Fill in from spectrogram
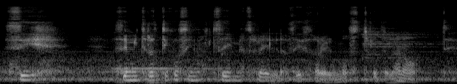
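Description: A woman's voice: mid-range voice, expressive, moderate pace, vocal fry, heavy background noise. Woman doing a deluded killer mouse brother. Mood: insistent. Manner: insistent, self-righteous. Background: music.

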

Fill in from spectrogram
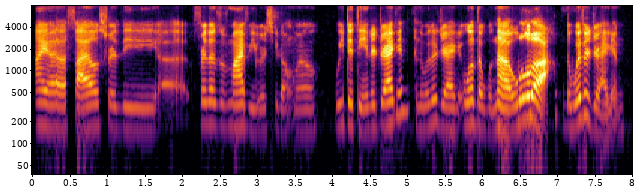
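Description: A woman's voice: fairly low pitch, fairly quick, few pauses, pushed and bright, no echo. A woman chatting casually as a guest in a gameplay session, giggly and tripping over her words. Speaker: guest co-player.

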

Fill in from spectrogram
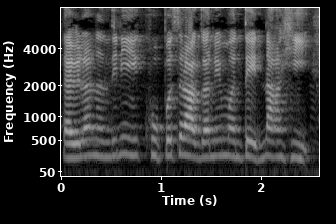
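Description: A woman narrating a storytelling recap of a TV serial episode in steady, matter-of-fact narration. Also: fairly high pitch, normal speed.

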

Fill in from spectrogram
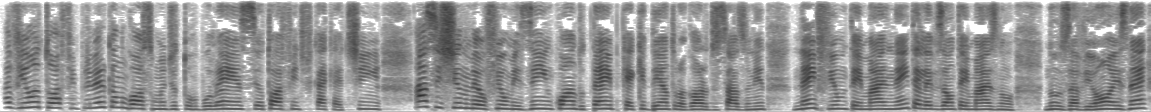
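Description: A woman preaching to a women's conference with a high, bright voice. She swings her pitch and loudness up and down, mixing scripture with a personal story in a passionate cadence. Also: quick pace. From Brazil. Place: church.

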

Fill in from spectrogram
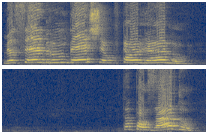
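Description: A Brazilian woman with a Brazilian Portuguese accent reacting on camera, jumpy and excitable, scared and trembling, swearing and laughing as she talks. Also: very high-pitched, slow, roomy sound. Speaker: YouTuber. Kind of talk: reaction video chat.

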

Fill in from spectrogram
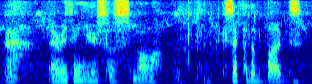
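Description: A man's voice: medium pitch, fairly quick, noisy background, natural voice. Actor as easygoing young American guy. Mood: curious. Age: 20s. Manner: relaxed, curious, fumbling pronunciation. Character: young American man Dan, easygoing visitor. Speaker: lead character. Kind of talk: film dialogue.

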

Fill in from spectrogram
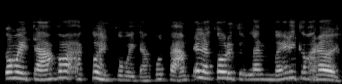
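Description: Young woman English teacher, slightly high voice, lively and teasing, walking the class through exam answers. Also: racing, rough recording. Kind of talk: exam answer walkthrough lesson.

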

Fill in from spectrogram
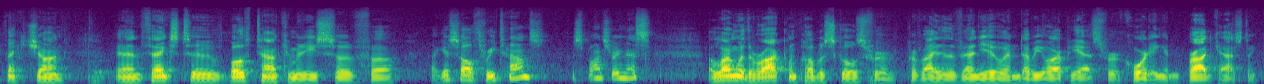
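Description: A middle-aged man from Massachusetts reads his prepared remarks at a table microphone, measured and formal. His voice sits at an ordinary pitch for a man. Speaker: candidate. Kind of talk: prepared opening statement. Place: school meeting room, seated at a table.

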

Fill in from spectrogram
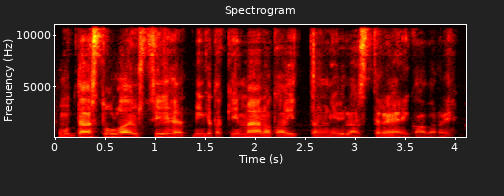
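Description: A man's voice: on the low side, expressive. A man, a personal trainer telling rambling gym stories brashly on a podcast, swearing as he goes. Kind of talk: casual podcast chat.

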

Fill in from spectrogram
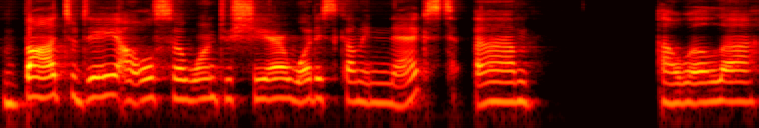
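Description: A woman product expert giving a live webinar demo of software, explaining earnestly and often pausing with filler sounds. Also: on the high side, level tone, gravelly. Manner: hesitant, many filler sounds.

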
